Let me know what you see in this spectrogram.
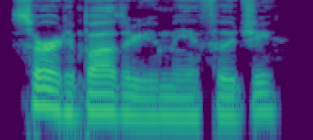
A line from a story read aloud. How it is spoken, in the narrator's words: Shizuka murmured in that instinctively lowered voice people used in hospitals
